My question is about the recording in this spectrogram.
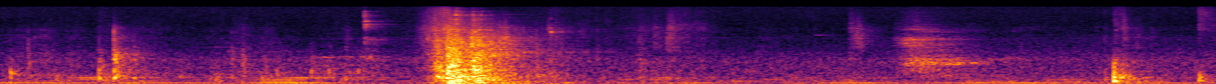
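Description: A heavy cardboard box set down with a thud on top of a metal cart about two seconds in, with a few lighter knocks before and after, over a steady low hum.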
